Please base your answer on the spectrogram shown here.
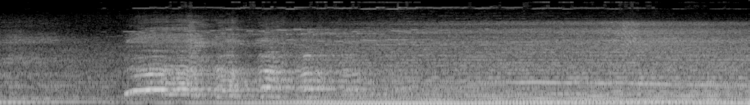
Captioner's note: Robert crying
